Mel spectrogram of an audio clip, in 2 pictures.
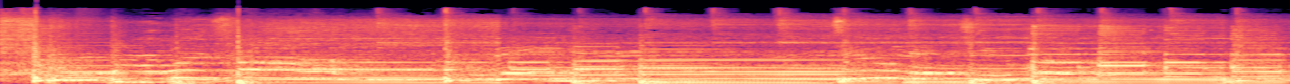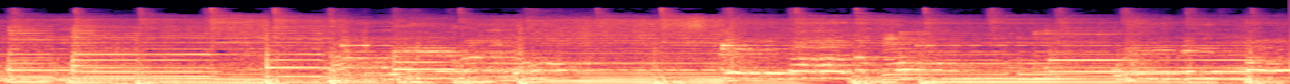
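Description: Live blues band playing: electric bass, electric guitar and drum kit, with saxophone holding long notes over a steady cymbal beat.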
